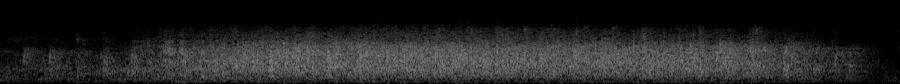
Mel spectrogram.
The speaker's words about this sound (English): If so, you may raise your hand and we will applaud.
